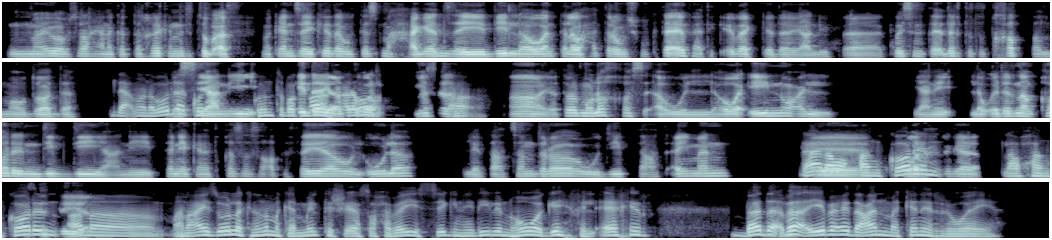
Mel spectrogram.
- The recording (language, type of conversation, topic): Arabic, podcast, إيه نوع الكتب اللي بتشدّك وبتخليك تكمّلها للآخر، وليه؟
- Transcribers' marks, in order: other noise; other background noise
